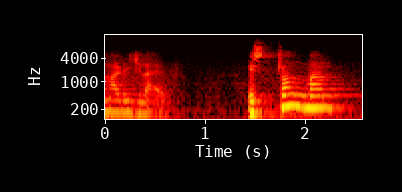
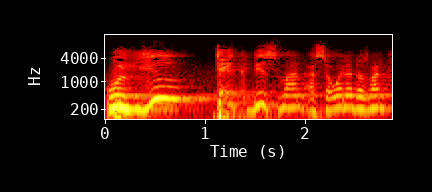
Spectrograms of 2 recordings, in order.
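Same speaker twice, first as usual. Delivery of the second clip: slow, louder, deliberate reading of the vow; pastor repeating vows; 5 dB louder than usual. Retold or imitated. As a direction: read the vow again slowly, as if she misheard. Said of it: "read it all over again to her".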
